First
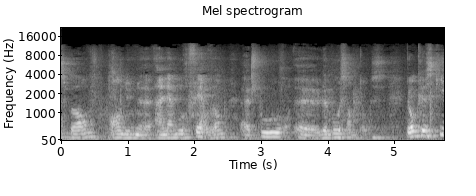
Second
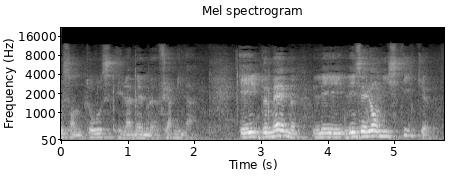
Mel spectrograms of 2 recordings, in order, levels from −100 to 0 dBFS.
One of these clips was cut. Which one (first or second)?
first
